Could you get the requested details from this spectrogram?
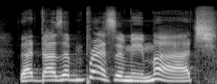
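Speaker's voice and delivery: high voice sliding toward an Eastern European accent. Signing off until next week, repeating the closing line in a near-Borat accent. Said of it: "I'm almost making it into a Borat".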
